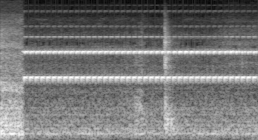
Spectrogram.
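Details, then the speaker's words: Truck camper propane system leak check: a handheld propane sniffer gives a shrill, rapidly pulsing high beep, signaling propane escaping at a fitting; afterwards the leak stopped. "So propane was definitely coming out. Now it's not."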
